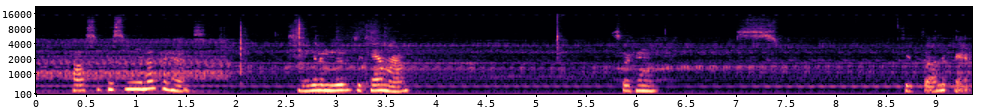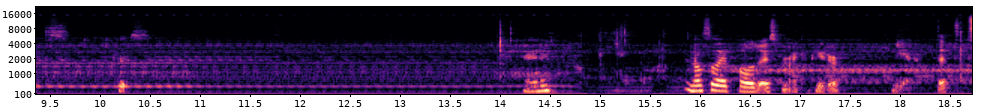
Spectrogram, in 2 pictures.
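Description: A young woman talks casually, close to a microphone, with pauses.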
